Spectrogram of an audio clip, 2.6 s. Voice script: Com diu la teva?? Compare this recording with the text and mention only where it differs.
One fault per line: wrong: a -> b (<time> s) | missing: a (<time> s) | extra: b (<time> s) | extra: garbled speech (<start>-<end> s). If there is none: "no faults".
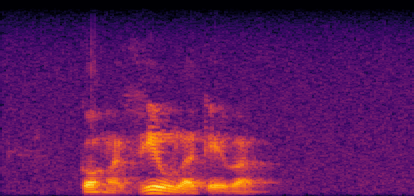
extra: es (0.8 s)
